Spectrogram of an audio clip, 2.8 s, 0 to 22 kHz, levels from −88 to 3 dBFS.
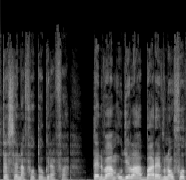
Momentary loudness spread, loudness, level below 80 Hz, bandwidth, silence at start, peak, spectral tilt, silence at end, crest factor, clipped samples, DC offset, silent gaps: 13 LU; -19 LUFS; -46 dBFS; 18 kHz; 0 s; -4 dBFS; -4.5 dB/octave; 0 s; 18 dB; under 0.1%; under 0.1%; none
